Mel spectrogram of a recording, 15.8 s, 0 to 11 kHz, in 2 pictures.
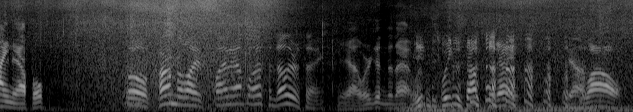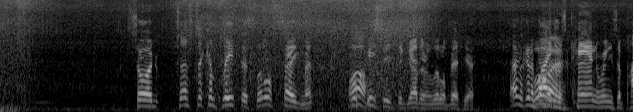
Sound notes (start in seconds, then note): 0.0 pineapples sizzling; 5.1 laughing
